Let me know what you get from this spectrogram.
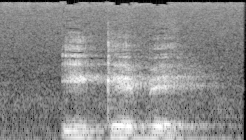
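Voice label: "ikebe", Nigerian Pidgin, male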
